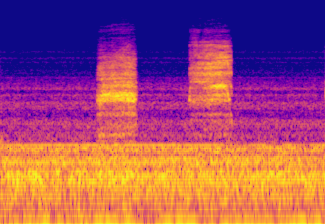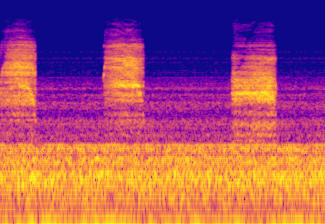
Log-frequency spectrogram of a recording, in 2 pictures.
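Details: Mother barn owl feeding chicks in a monitored wild nest box; five harsh, wheezy screeching hisses, roughly one every second, over a steady low-pitched hum.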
